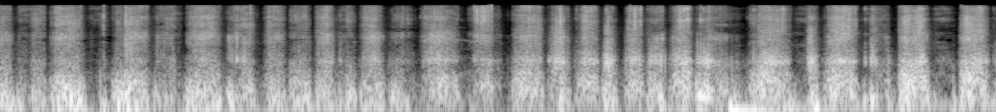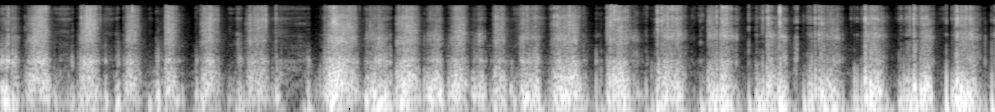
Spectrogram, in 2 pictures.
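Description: Long nails scratch quickly back and forth along a long, thin, solid pink wooden pencil with a glittery coating, held close to the microphone. The result is a steady stream of rough, raspy, saw-like strokes with a full low body and brief bright edges. The scratching grows slightly louder and more forceful in the second half.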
